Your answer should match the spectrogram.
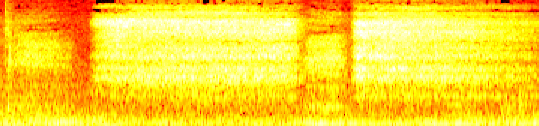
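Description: Breath blown twice into an oboe with its double reed removed: two long, airy hisses of rushing air, each about a second and a half, with no note sounding, because without the reed the oboe cannot make a tone.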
